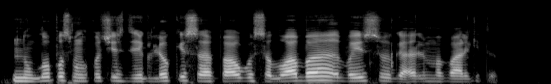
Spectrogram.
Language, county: Lithuanian, Kaunas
